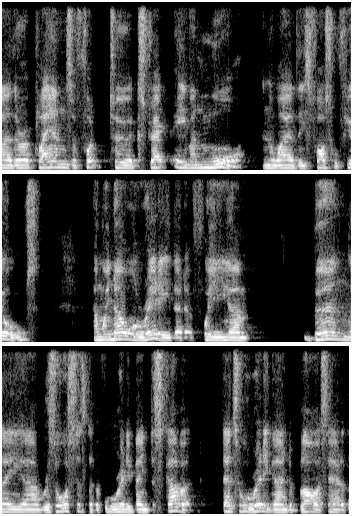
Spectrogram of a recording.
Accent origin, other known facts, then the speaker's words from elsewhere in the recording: New Zealand; I'm also a Kiwi bloke.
